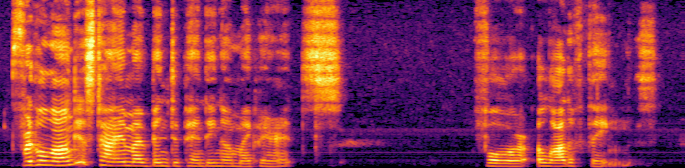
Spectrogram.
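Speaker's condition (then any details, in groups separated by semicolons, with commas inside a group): No condition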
